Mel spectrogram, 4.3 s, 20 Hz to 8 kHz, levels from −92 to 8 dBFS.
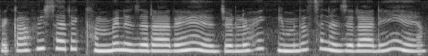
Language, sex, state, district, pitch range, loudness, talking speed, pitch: Hindi, female, Jharkhand, Garhwa, 310-360 Hz, -11 LUFS, 240 wpm, 325 Hz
